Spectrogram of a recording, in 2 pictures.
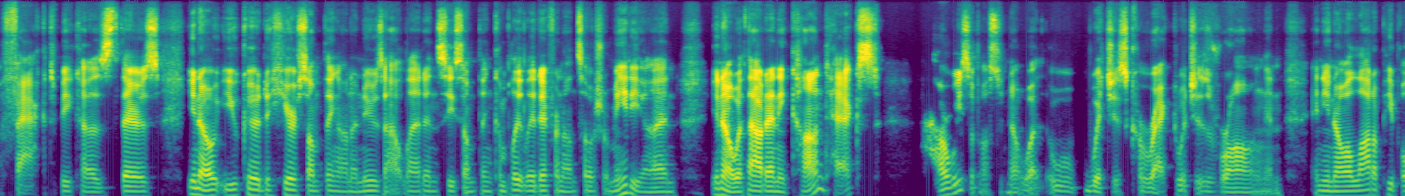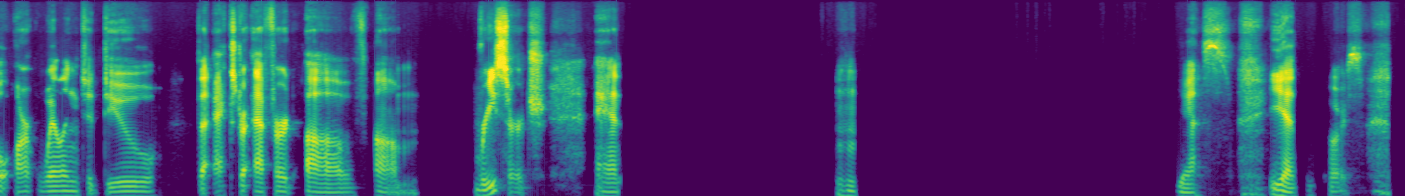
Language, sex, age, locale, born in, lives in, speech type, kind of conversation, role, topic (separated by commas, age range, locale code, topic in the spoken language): English, male, 30-34, en-US, United States, United States, conversation, podcast, guest, How is social media changing the way we discover and trust news?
